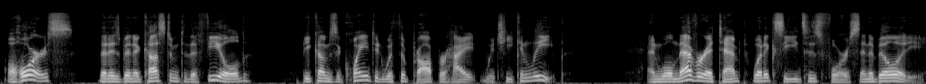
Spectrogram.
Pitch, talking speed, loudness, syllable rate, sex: 130 Hz, 190 wpm, -21 LUFS, 5.9 syllables/s, male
